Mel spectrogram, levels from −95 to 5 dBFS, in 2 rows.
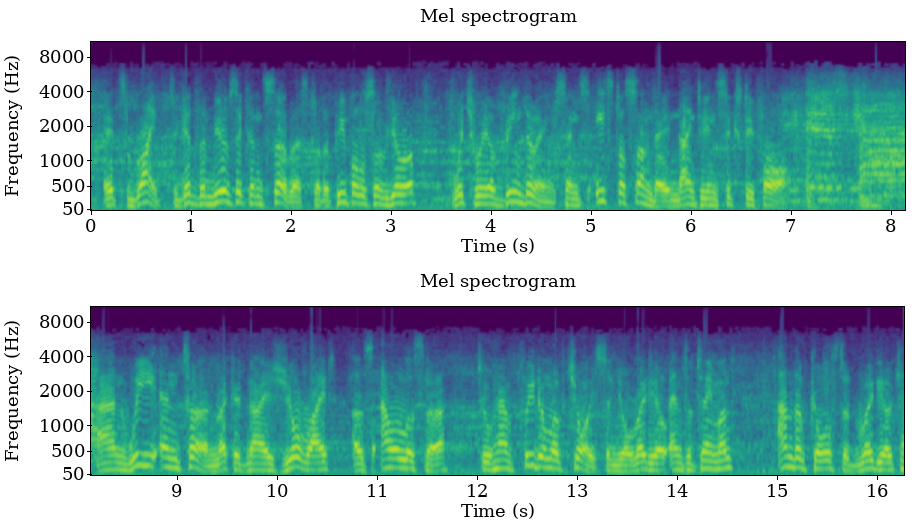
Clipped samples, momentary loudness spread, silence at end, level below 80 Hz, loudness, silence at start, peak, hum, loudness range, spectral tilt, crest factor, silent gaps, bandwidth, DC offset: under 0.1%; 5 LU; 0 s; -38 dBFS; -12 LUFS; 0 s; 0 dBFS; none; 1 LU; -9 dB/octave; 12 dB; none; 6.4 kHz; 0.4%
